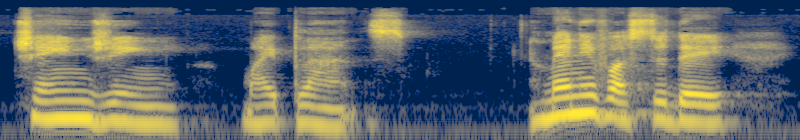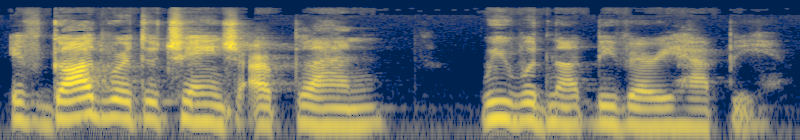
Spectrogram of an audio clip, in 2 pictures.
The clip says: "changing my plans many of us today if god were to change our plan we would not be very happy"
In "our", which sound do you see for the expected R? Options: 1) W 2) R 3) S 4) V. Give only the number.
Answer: 2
